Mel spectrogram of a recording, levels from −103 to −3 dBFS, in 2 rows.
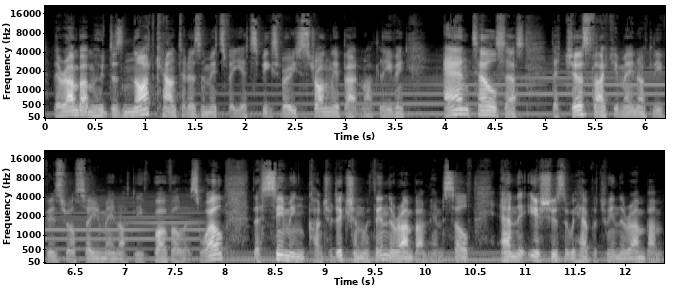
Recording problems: background music; noticeable; throughout; 20 dB below the speech

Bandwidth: 15.5 kHz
